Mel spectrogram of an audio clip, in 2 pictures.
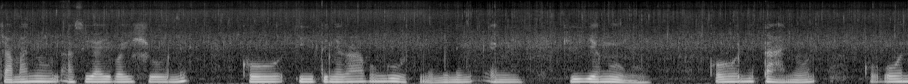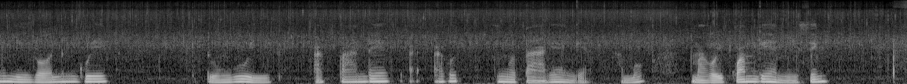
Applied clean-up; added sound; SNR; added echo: none; Frying (food); 14 dB; none.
